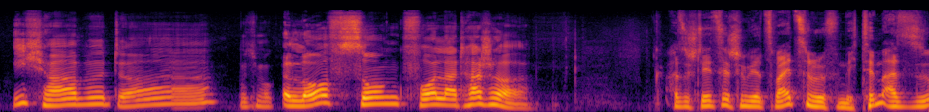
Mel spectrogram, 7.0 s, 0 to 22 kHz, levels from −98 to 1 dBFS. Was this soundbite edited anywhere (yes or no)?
yes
